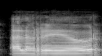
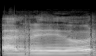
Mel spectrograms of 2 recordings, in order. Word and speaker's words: alrededor: Donc là, ce qui va être difficile, c'est qu'il y a deux R et qu'il y a notamment LR, un L et un R qui se suivent et un R final et c'est vraiment pas facile à prononcer. Donc il faut dire alrededor, alrededor. Il faut arriver à mélanger à ce L qui est d'abord prononcé et enchaîner sur le R.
